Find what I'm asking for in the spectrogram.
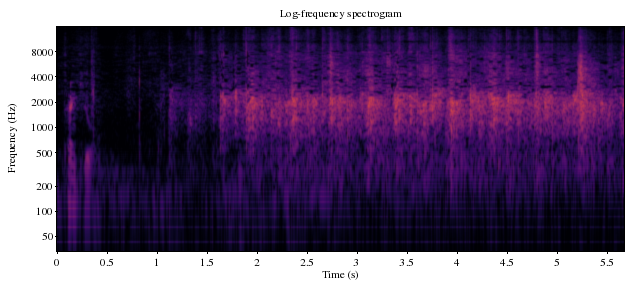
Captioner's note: applause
